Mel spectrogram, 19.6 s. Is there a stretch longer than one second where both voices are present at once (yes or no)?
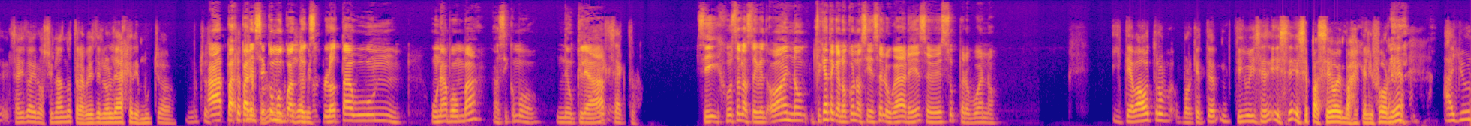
yes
